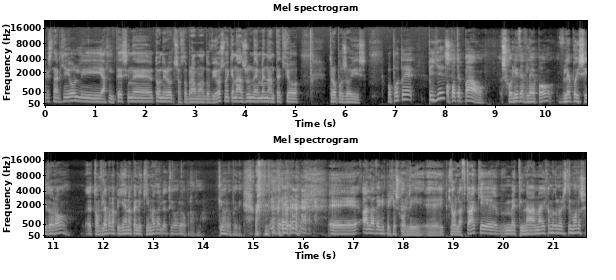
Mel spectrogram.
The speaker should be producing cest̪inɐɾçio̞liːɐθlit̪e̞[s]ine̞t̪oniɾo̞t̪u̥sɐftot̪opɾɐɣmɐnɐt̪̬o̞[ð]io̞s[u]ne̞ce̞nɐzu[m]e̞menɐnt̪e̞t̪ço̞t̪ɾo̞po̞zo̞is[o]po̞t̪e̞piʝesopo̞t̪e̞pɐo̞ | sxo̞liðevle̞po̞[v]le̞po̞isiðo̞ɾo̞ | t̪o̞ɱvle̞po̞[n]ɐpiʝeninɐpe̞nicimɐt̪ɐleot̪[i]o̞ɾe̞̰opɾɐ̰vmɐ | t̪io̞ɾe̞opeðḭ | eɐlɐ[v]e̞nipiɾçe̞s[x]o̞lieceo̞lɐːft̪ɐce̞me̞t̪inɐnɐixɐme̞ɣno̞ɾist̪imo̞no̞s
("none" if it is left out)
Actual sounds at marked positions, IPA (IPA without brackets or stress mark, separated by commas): s, v, u, n, o, v, n, i, ð, x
